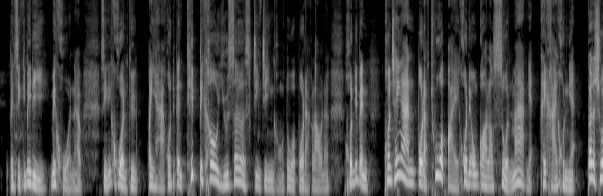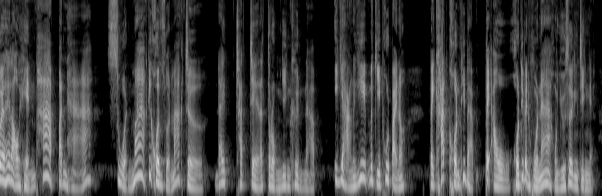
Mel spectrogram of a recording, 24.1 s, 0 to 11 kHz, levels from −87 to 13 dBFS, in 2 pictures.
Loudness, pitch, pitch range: -20 LUFS, 130 Hz, 105-165 Hz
